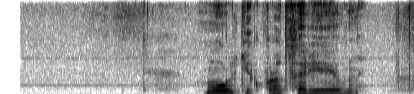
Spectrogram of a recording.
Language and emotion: Russian, sad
